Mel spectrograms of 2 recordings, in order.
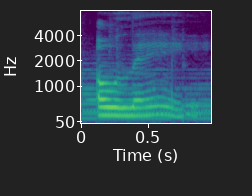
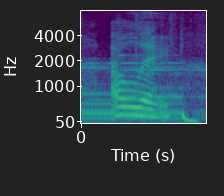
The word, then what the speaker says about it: au lait: How do you pronounce that? Olay. I've been saying it wrong this entire time. Olay.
